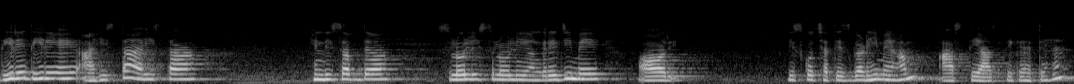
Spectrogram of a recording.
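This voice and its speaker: Speaking with a Chhattisgarh accent, a woman uses a fairly high pitch and ordinary pitch variation, leaving long, frequent pauses. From Chhattisgarh, India. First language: Chhattisgarhi (speaking Hindi). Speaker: language teacher. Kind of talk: tutorial. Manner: slow, repetitive.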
